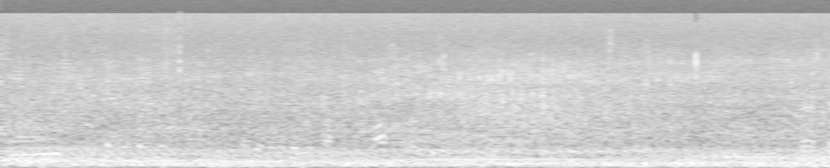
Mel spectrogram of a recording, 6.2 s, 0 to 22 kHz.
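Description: Klemm 35D light aircraft's inverted four-cylinder engine droning steadily at reduced power on landing approach, heard from the ground as a low, even rumble.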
